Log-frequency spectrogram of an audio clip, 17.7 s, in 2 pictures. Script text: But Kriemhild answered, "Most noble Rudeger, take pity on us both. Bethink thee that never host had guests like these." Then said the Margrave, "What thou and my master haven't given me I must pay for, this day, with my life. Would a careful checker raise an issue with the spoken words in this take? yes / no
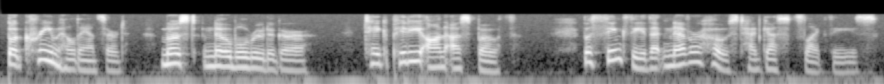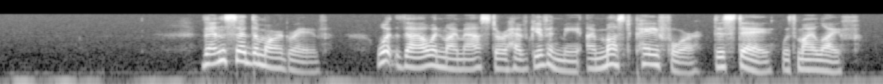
yes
